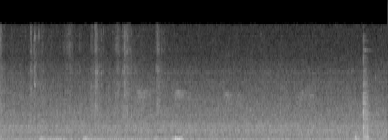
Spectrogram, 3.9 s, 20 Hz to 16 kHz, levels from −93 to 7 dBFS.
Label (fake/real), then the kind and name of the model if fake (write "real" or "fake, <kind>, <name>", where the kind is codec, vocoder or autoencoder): fake, vocoder, BigVGAN v2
